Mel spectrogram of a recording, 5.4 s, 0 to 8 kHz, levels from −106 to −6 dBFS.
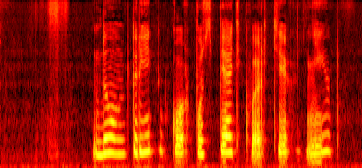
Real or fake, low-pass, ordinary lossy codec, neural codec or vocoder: fake; none; none; codec, 16 kHz, 4 kbps, FunCodec, trained on Chinese and English, 50 frames a second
